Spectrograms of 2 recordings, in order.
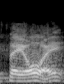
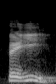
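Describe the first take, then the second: First: The word ends with an 'oy' sound. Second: The word ends with an 'ee' sound. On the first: "I can say theoi if you want to, but that's kind of Cockney" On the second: "I use the modern Greek pronunciation"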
